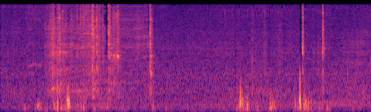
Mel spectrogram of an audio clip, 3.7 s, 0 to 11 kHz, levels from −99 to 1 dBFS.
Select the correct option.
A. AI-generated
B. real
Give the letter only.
A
